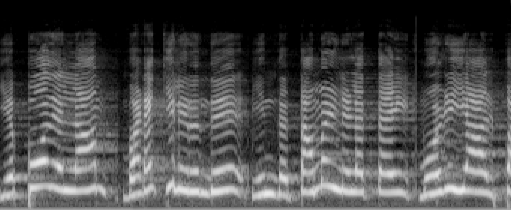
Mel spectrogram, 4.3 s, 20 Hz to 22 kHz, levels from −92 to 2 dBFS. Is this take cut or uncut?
cut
